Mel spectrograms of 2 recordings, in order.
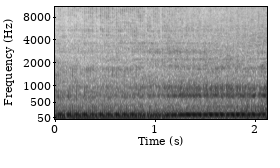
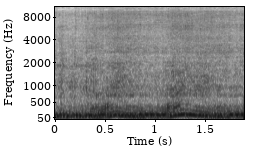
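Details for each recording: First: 1973 Honda CB350 Four, new plugs and fresh gas, started on choke: engine climbs and holds a raised steady speed instead of settling; idle screw was turned fully in, at highest idle, believed backwards. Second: 1973 Honda CB350 Four, new spark plugs, fresh gas, new handlebars: quick throttle blips rising and falling cleanly, smooth even exhaust note, no stumbling; runs decently without choke.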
